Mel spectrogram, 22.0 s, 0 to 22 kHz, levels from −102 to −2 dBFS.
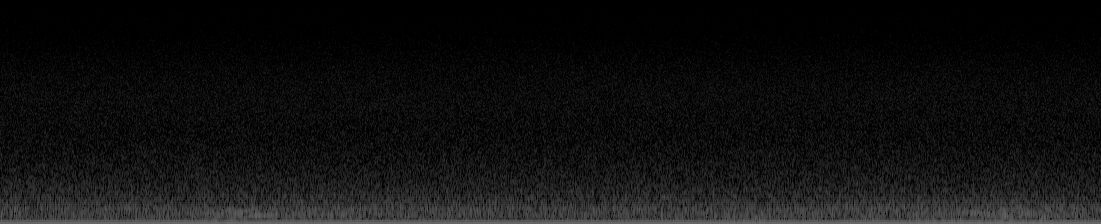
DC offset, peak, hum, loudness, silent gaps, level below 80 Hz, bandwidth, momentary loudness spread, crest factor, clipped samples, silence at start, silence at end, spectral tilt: under 0.1%; -54 dBFS; none; -69 LUFS; none; -82 dBFS; 17.5 kHz; 1 LU; 16 dB; under 0.1%; 0 s; 0 s; -4 dB/octave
